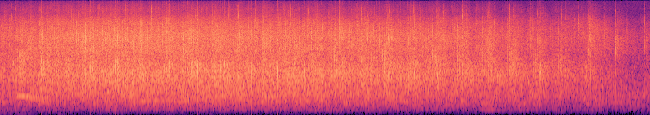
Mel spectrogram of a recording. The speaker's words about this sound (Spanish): Pues un aplauso, compañero.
